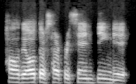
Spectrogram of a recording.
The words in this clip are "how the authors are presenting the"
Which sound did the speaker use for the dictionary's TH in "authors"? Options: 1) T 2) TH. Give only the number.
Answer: 1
